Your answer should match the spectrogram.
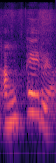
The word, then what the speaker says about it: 앙페르: 이 암페어의 원래 이름은 앙페르야. 앙페르.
